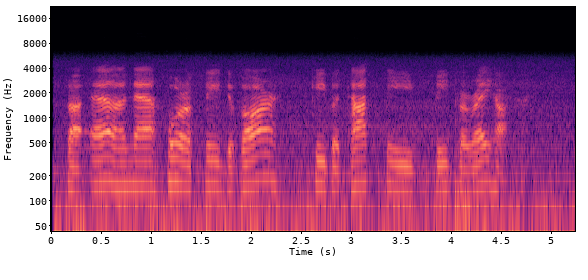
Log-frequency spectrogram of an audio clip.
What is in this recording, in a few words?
voice, hebrew language; Psalm 119:42; ve'eh'eh'neyh horefee davar, kee-va'tah'tee beed'va'reyha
